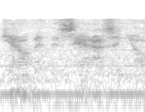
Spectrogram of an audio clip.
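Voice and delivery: hushed, unvoiced whisper of a timid worshipper; mock whisper. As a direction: whisper the praise as if barely praying aloud. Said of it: "no estaba ahí hablando bien bajo". (susurro bajito, imitando a un creyente tímido)

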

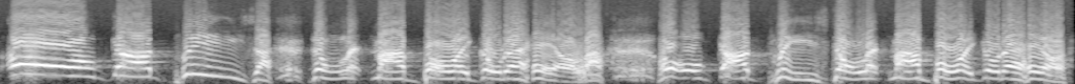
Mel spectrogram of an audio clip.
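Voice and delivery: mother screaming face down behind the bed; screaming plea. Retold or imitated. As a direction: scream it to the top of your voice. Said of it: "a lady screaming to the top of her voice".

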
